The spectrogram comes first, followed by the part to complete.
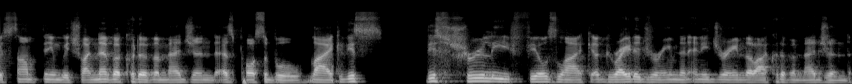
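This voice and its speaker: A man speaks at medium pitch with an Australian accent. His pace is moderate. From Australia (Sydney). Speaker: podcaster and hip-hop artist. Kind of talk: casual interview. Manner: hesitant, many fillers.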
